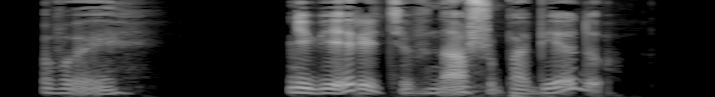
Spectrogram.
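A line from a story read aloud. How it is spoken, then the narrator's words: Calm question. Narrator (Russian): спокойно спросил Инзовский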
